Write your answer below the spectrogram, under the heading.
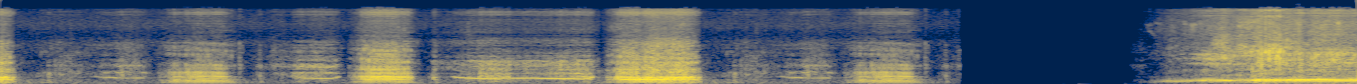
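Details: Rhinoceros calling in a series of breathy, rasping bursts, some carrying a low moaning tone that bends up then down, roughly one per second, then a pause and a louder rough roar at the end.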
